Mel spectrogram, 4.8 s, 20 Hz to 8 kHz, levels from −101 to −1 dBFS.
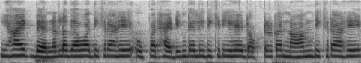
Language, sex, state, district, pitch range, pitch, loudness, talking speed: Hindi, female, Bihar, Saharsa, 240-255 Hz, 255 Hz, -16 LUFS, 250 wpm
